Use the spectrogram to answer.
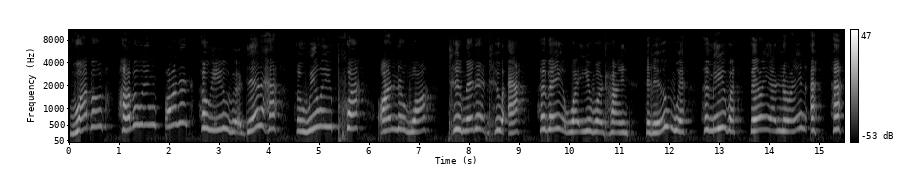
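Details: Adult with cerebral palsy and limited hand function; dysarthria (cerebral palsy).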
